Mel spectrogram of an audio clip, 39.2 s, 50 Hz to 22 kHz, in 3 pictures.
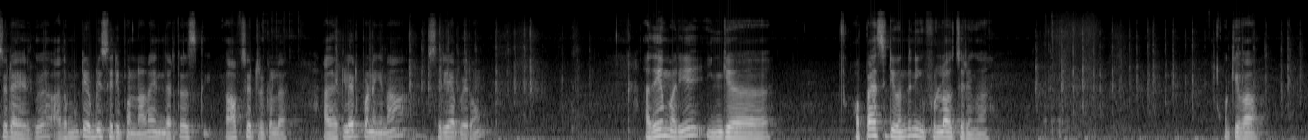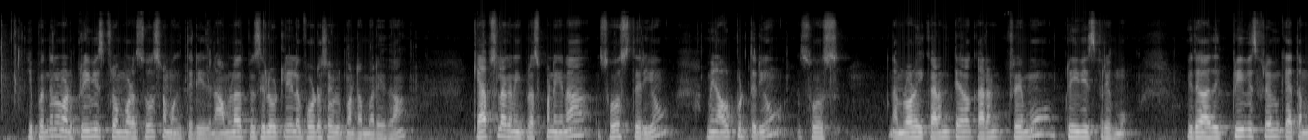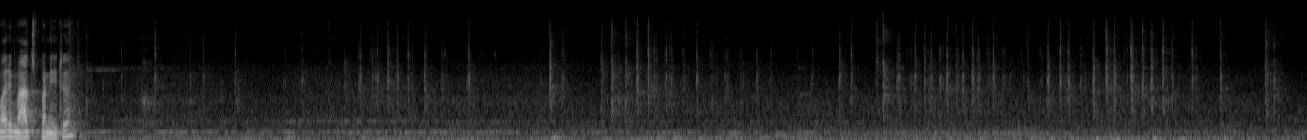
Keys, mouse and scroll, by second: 2.6 click, 3.8-4.1 scroll up 1, 4.7 scroll up 1, 9.1 click, 26.8 Up, 29.5 Right, 29.8 typing, 31.4-34.2 typing, 32.2 Up, 34.9 Right.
